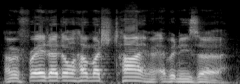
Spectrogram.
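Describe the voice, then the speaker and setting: A young man playing a stern, ageing Christmas spirit in a school stage play, speaking in slow, solemn pronouncements. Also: on the high side, expressive, fairly bright tone. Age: teens. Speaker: stage actor.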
